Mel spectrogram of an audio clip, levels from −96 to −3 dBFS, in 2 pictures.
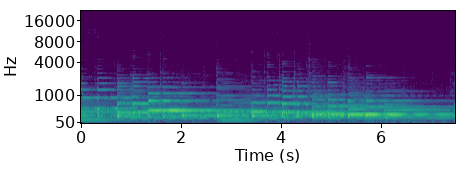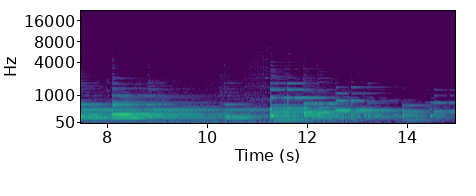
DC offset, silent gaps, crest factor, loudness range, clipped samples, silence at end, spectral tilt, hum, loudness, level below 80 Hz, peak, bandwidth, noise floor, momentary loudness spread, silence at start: under 0.1%; none; 16 dB; 12 LU; under 0.1%; 0 s; -11 dB/octave; none; -37 LUFS; -72 dBFS; -22 dBFS; 3.6 kHz; -57 dBFS; 22 LU; 0 s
